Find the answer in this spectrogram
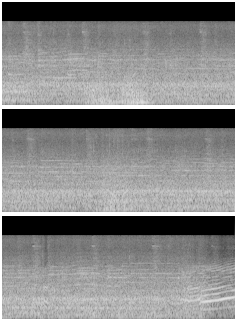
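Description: Steady road and engine noise inside the cabin of a moving coach bus, with faint voices in the background.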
